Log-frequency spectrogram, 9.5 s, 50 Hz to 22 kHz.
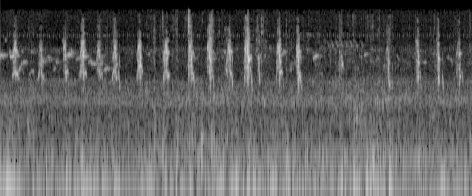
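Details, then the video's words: Three common kestrel chicks being fed at a nest in Łódź, Poland, 19 May 2024, give rapid, thin, high squealing begging calls, several bursts a second, over a steady low background rumble. "Karmienie trojaczków, Pustułka (Falco tinnunculus)"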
